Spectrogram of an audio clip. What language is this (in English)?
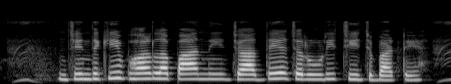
Bhojpuri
